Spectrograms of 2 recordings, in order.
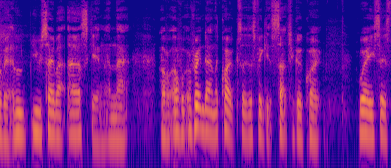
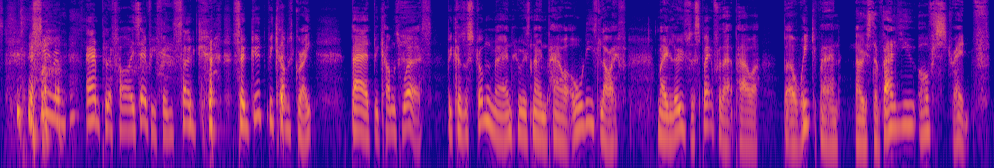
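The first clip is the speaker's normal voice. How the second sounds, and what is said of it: Impression of Erskine's accented voice. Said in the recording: “I'll do it in Stanley Urchin's voice ... natural accent, old Stanley Urchin”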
